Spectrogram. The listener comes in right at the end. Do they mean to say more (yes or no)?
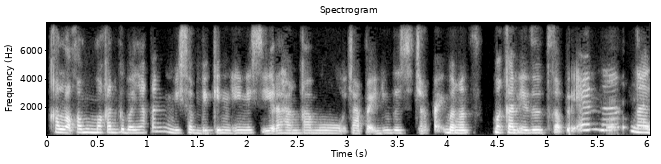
yes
